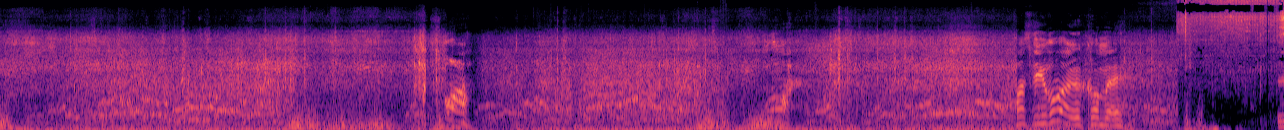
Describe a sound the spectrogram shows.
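Wind rumbles loudly against a microphone.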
